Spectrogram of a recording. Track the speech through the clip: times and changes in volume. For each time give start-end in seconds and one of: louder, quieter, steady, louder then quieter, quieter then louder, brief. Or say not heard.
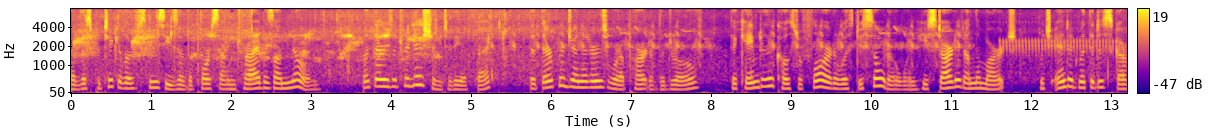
0.0-13.1 steady.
